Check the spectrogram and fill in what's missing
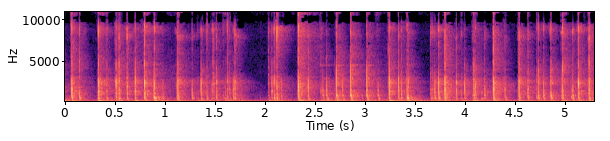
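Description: A white full-size Keydous NJ80 mechanical keyboard, with a steel plate, foam dampening and PBT plastic keycaps, is typed on continuously with the fingertips of both hands. The key presses make a rapid stream of short, crisp taps with bright clicks and a soft low thud underneath. A brief lull comes around the two-second mark before the typing picks up again.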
